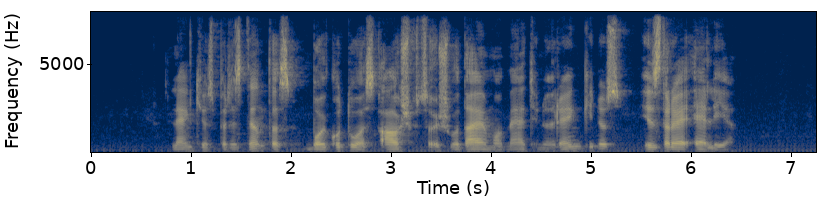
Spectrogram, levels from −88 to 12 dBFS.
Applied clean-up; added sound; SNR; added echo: none; none; none; none.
